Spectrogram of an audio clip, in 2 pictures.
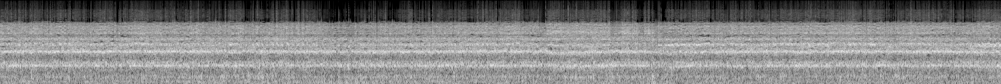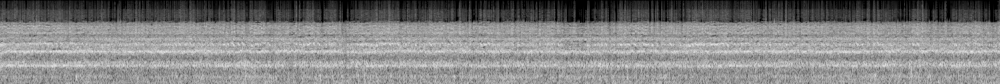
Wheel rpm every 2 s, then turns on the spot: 240, 230, 220, 230, 230, 240, 230, 230, 230, 230.
none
